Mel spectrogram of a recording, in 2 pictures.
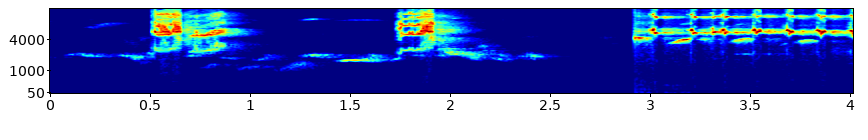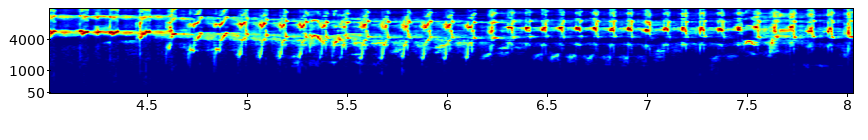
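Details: Lovebird heard in long ngekek song meant to stimulate other lovebirds: two separate harsh chirps with pauses, then a continuous fast, piercing trill of regular pulses lasting about five seconds.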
